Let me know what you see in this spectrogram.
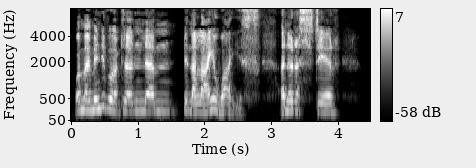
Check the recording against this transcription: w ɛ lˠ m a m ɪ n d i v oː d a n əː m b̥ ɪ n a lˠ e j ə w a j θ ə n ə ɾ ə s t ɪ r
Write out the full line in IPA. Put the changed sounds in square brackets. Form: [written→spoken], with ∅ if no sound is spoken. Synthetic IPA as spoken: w ɛ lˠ m a m ɪ n d i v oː d [a→ə] n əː m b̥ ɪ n a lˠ [e→a] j ə w a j θ ə n ə ɾ ə s t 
